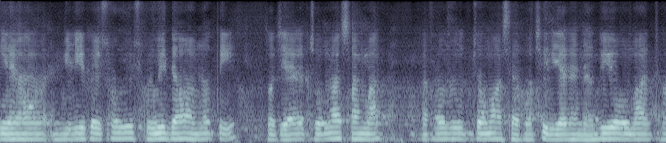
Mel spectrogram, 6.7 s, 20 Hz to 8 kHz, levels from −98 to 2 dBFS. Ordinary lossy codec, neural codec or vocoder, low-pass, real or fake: none; codec, 16 kHz, 1 kbps, FreqCodec, smaller model; none; fake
